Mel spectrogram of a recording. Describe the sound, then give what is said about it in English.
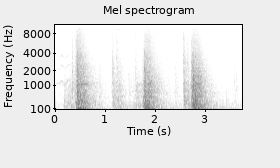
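A door slams shut three times in quick succession, each a heavy, booming bang about a second apart, with faint rattles and knocks between the slams, after someone storms upstairs in a house. “And don't you dare! She closes her eyes. Slam the door.”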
